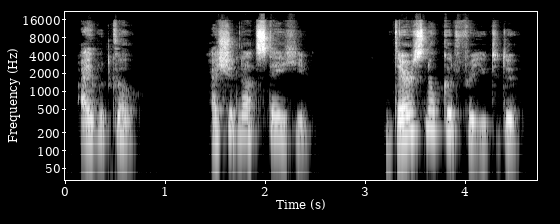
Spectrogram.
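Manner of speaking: frightened, straining for calm, pitched high. Narrator voices a woman sick with fear, speaking to the visitor; frightened, straining for calm. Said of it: "I could see at a glance that she was sick with fear, / the yellow light from my lamp beating upon her eager and beautiful face. I could see at a glance that she was sick with fear, and the sight sent".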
